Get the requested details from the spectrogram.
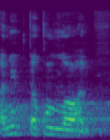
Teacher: अनित्तकू क़ाफ अनित्तकुल्लाह, क़ाफ को पुर पढ़ना है, हुरूफ मुस्तालिया में से है, और ये वाव और ये दोनों अलिफ और अल्लाह का पहला लाम नहीं पढ़ा जाएगा, इसमें कोई हरकत नहीं है। अल्लाह को पुर पढ़ेंगे, और लाम में देखिए खड़ा ज़बर है, और उसके बाद हा का ज़बर यहाँ पर वक्फ़ करेंगे तो सुकून से बदल जाएगा, तो फिर यहाँ पर मद्द आरिज़ वक्फ़ी होगा, और मद्द आरिज़ वक्फ़ी इसमें तूल तवस्सुत कसर तीनों जायज़ होता है।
